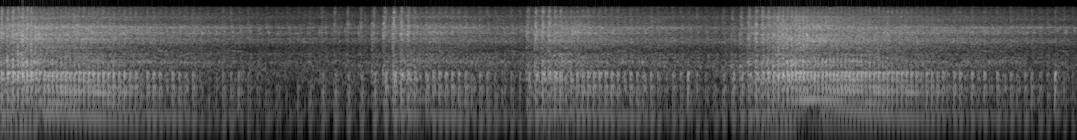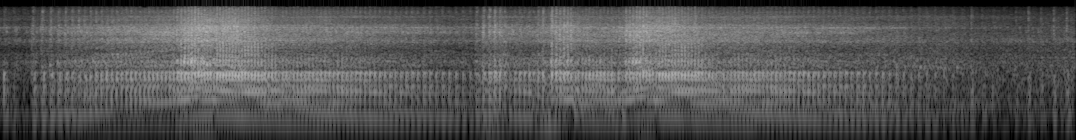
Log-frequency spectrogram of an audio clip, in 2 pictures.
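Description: A motorcycle engine revs up and down repeatedly, loud and close through its exhaust.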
